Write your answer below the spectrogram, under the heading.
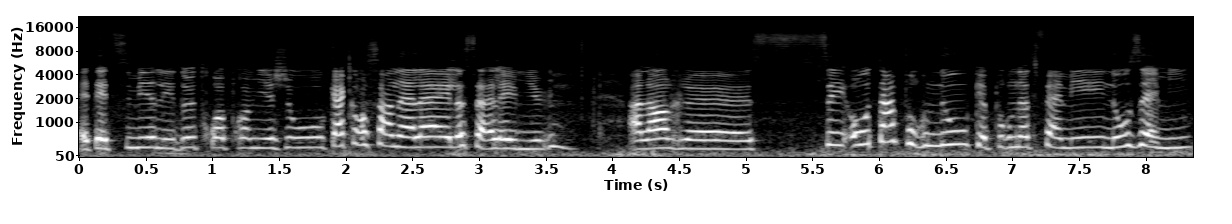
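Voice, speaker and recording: A woman with a Lac-Saint-Jean accent speaks fairly slowly in a high voice, her pitch varying in an ordinary way. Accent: Lac-Saint-Jean Quebec French. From Quebec, Lac-Saint-Jean region. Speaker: returning migrant entrepreneur. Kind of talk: testimony.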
